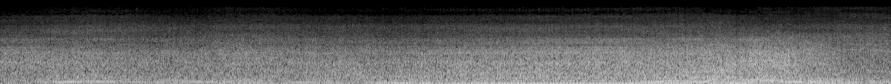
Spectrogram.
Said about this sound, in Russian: По лесной дороге едет автомобиль Олега.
